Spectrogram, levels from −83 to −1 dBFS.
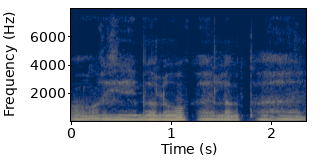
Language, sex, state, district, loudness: Hindi, male, Bihar, Kishanganj, -35 LUFS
